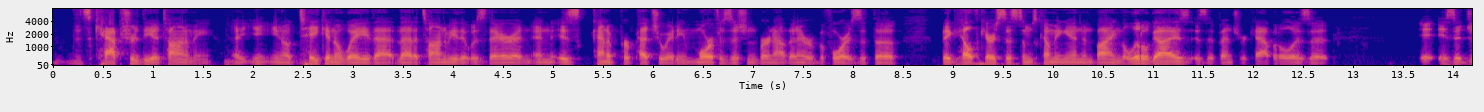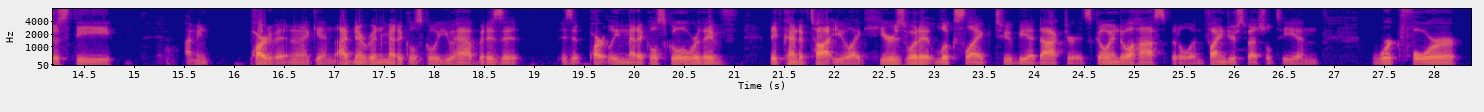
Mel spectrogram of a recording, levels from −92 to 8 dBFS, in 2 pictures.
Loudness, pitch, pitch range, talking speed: -31 LUFS, 90 Hz, 85-95 Hz, 220 wpm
